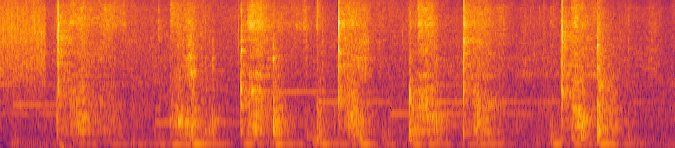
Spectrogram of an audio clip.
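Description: Taro root pieces fry in oil while being stirred, a steady close sizzle broken by repeated scraping strokes of a spoon against the pan in an uneven rhythm, with no talking.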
